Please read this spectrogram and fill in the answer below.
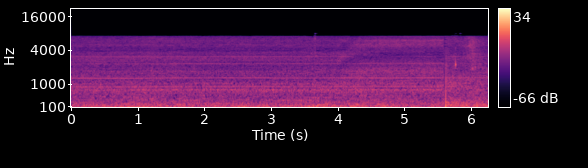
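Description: Electric heat gun running with a steady fan whir and hiss, blowing hot air onto a car's sheet-metal panel to soften the metal and paint before a dent is pushed out, so the paint does not crack. A brief sharp click near the end.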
